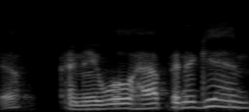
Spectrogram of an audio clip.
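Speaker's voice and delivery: said simply, understated and low-key. Retelling a remark made during a conversation at work: imitating Chav speaking very quietly. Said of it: "goes very quietly".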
